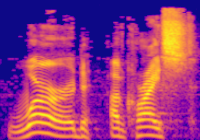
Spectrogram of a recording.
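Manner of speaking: "word of Christ" drawn out slowly, leaning on "word"; slow down and weigh each word of "word of Christ"; stress on word of Christ. Shown as a demonstration. Preacher stressing the phrase to the congregation, slow and weighty. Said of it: "I emphasized here".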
